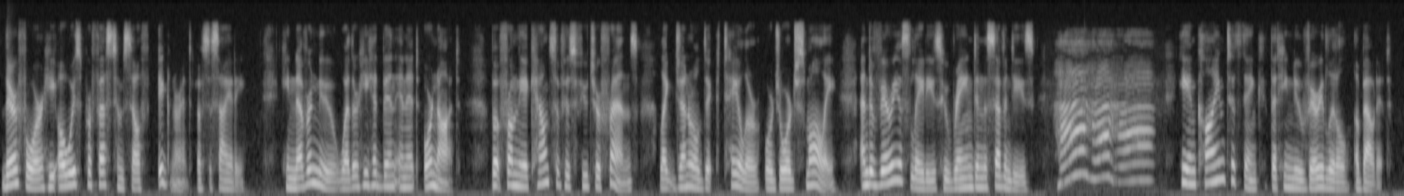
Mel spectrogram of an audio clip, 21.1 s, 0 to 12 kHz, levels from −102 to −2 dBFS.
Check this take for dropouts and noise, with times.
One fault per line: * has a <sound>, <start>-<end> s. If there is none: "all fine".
* has a laugh, 15.8-17.4 s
